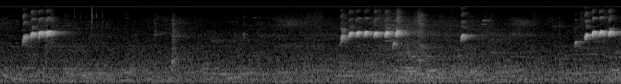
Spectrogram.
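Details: Nearly two-month-old European goldfinch, hand-fed as a chick and kept indoors, calls in quick runs of bright, high twittering chirps, three bursts spaced a few seconds apart, with silence between.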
